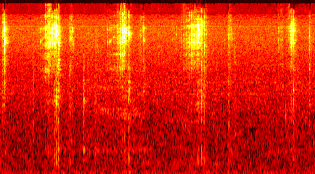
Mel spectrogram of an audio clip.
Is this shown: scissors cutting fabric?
yes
